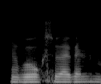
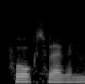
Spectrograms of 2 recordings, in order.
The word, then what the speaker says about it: Volkswagen: Many people pronounce it as Volkswagen, but it's actually pronounced as Volkswagen because it's a German brand.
